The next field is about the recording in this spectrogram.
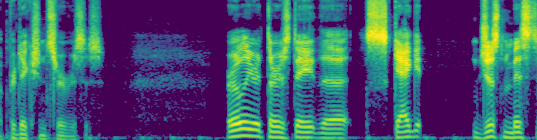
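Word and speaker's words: Skagit: I think it's Skagget uh river rose just above its record Thursday night in Mount Vernon. According to National Water uh prediction services earlier Thursday, the Skagget just missed its previous record as flooding Scadget.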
